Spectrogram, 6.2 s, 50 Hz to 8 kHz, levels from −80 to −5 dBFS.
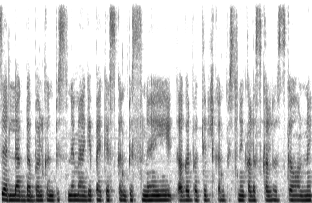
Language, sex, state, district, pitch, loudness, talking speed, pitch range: Telugu, female, Andhra Pradesh, Sri Satya Sai, 180 Hz, -15 LUFS, 115 wpm, 175-185 Hz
